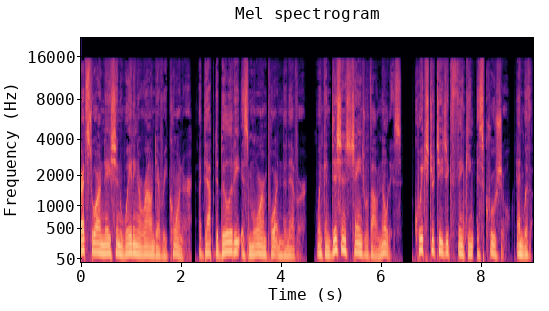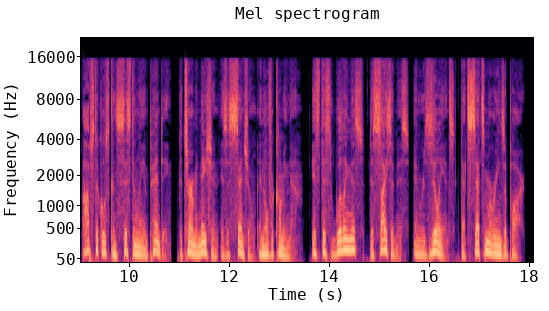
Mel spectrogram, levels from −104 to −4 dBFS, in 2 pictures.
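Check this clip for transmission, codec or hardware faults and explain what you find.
Checking this clip turned up no faults to explain.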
